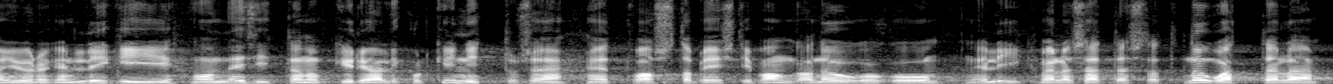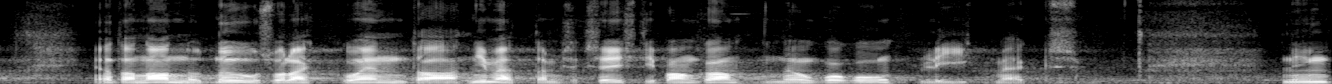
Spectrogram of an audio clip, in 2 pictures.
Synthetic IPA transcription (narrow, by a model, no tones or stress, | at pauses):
jyɾɡenliɡ̥io̞nːe̞sit̪ːˑɑnud̪̥̚kiɾjɑlikult̪̚kinʲːit̪ːˑuse̞et̪ːˑvɑst̪ɑb̥e̞ːsʲt̪ipɑŋɡ̥ɑ̰nɤwko̞ɡ̥uliːkme̞le̞sæt̪ːˑe̞st̪ɑt̪ːud̪̥nɤwɑt̪ːe̞le̞ | jɑ̰t̪ɑonːɑnːud̪̥nɤwsole̞kːue̞nd̪̥ɑnime̞t̪ːˑɑmise̞kse̞ːst̪ipɑŋɡ̥ɑnɤwko̞ɡ̥uliːkme̞ks | niŋɡ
